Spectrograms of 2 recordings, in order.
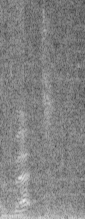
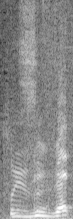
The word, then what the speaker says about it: Ze Vet: You are actually pronouncing the name wrong, and I think that is very offensive to the people. It's not vet. Am I saying that wrong? It's not vet. Okay. Zivet noodle.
